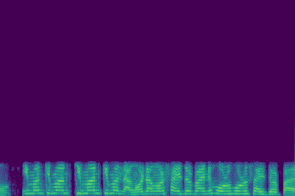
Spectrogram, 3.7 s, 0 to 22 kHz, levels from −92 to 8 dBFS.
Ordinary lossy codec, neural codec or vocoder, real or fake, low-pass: Opus, 16 kbps; none; real; 3.6 kHz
